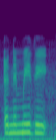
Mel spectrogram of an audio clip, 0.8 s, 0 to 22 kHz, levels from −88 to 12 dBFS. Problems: constant background noise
